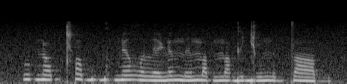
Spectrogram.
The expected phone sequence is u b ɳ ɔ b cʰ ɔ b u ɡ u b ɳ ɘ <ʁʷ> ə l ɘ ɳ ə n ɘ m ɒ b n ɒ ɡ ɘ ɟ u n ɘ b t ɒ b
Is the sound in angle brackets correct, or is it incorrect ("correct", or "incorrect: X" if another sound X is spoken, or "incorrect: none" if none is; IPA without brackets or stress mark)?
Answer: correct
